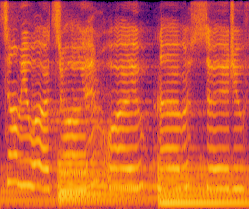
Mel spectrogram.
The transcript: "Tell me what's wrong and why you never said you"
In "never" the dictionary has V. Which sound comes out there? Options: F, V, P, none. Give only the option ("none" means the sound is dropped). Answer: V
